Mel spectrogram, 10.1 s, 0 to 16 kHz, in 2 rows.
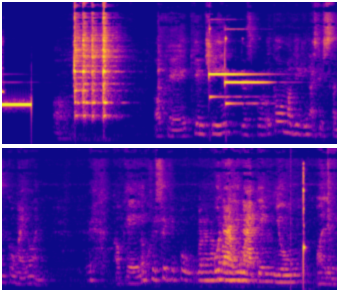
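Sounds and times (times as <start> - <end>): electronic beep tone: 3.1 - 4.2
ringing chime effect: 3.1 - 4.3.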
